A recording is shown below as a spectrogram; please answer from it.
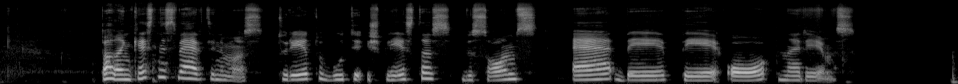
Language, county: Lithuanian, Kaunas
